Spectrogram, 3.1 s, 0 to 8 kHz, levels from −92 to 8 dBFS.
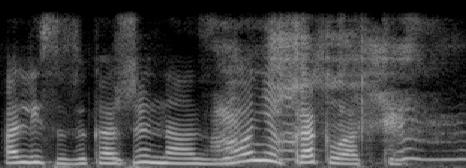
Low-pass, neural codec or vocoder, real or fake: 7.2 kHz; codec, 24 kHz, 3.1 kbps, DualCodec; fake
